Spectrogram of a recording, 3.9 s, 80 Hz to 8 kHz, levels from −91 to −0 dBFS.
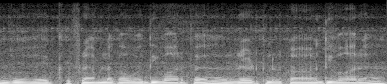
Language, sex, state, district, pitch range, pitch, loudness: Hindi, male, Himachal Pradesh, Shimla, 115-120 Hz, 120 Hz, -13 LUFS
